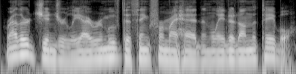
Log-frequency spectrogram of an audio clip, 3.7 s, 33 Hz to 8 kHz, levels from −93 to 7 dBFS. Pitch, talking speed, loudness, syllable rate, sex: 95 Hz, 245 wpm, -16 LUFS, 5.9 syllables/s, male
